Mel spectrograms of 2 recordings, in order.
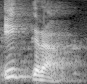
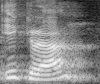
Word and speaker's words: ইকরা: কিন্তু যদি আমরা এটা না লিখে আমরা যদি লিখি এরকম করে ইকরা, তাহলে কিন্তু এর উচ্চারণটা হয়ে যায় ইকোরা, ইকোরা। তার মানে কয়ের উচ্চারণটা স্পষ্ট হতে হবে ক, ইকোরা। আমরা কিন্তু ইকোরা বলি না, বলি ইকরা, ইকরা যখন বলছি সেক্ষেত্রে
